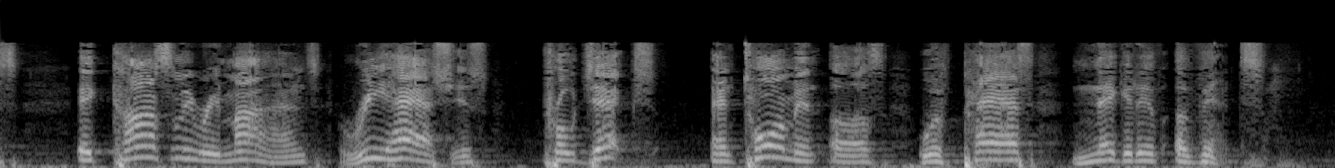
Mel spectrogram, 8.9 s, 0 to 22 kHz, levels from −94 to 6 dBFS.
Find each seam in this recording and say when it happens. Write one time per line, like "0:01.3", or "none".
0:02.2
